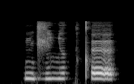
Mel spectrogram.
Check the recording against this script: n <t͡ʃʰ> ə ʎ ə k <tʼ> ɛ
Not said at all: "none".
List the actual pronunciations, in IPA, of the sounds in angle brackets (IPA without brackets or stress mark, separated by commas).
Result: d͡ʒ, tʼ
